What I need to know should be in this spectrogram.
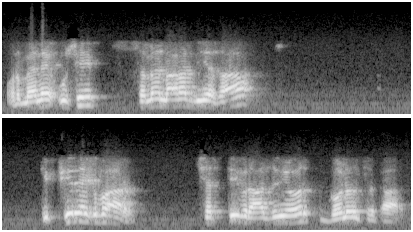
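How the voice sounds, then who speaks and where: A man from Haryana, a state legislator answering in a TV debate, speaking deliberately and repeating phrases. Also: a little high, expressive, phone-quality sound. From Haryana, India.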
